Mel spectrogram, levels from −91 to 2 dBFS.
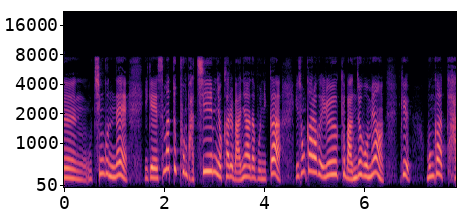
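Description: No technical faults are present in the speech; it has passed through ordinary call microphone processing, which trims the lowest bass, as expected for that path.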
